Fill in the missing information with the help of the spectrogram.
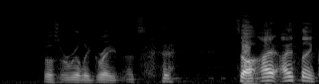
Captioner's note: chuckling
